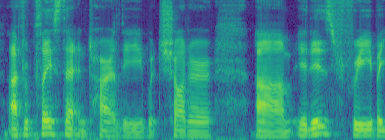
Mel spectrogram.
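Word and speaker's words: Shottr: app that I cannot live without is called shter so it is a screenshot app it's spelled s h o TTR um the the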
